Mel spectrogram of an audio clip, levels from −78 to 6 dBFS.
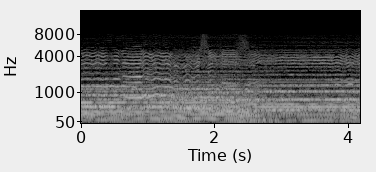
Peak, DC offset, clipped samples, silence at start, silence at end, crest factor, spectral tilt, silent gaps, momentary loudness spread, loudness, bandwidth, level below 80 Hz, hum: -10 dBFS; under 0.1%; under 0.1%; 0 s; 0 s; 12 dB; -6.5 dB/octave; none; 3 LU; -22 LUFS; 8.4 kHz; -42 dBFS; none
